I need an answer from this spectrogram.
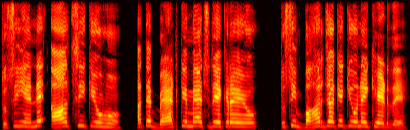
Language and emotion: Punjabi, angry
